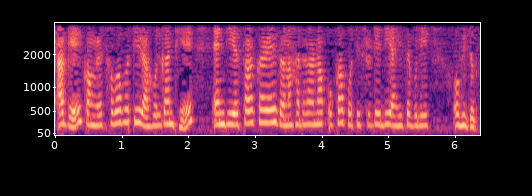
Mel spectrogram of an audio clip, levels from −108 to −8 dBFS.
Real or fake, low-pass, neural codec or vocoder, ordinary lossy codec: real; 3.6 kHz; none; AAC, 32 kbps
